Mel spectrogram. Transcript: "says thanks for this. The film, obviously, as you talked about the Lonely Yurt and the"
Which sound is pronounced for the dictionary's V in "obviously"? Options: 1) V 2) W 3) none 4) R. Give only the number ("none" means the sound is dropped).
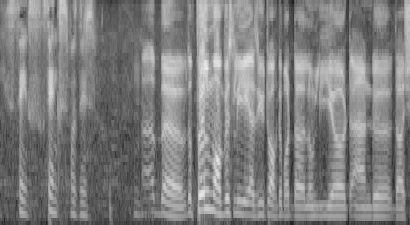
1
